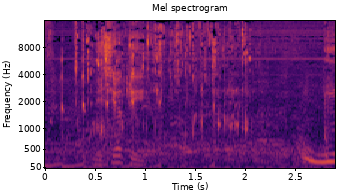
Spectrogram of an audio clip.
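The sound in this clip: Liquor pouring into a glass in a steady splashing stream, heard under a person talking, growing louder toward the end.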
